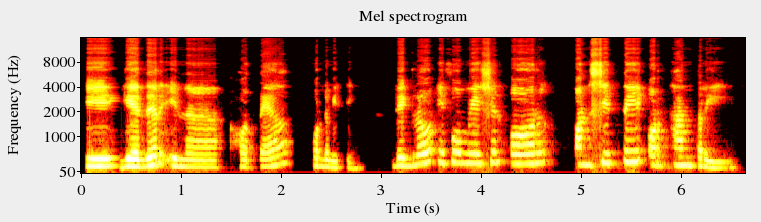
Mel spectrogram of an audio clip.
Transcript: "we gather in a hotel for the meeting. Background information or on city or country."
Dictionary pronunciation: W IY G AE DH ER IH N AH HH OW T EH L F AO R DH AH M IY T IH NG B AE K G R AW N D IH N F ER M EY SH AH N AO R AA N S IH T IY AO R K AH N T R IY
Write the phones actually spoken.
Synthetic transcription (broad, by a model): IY G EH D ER IH N AH HH OW T EH L F AO R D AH M IY T IH NG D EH G R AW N IY N F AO M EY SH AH N AO R AA N S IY T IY AO R K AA N T R IY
